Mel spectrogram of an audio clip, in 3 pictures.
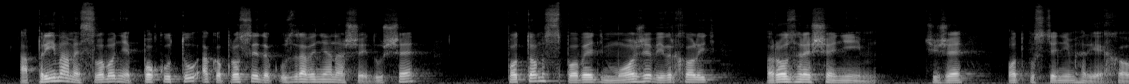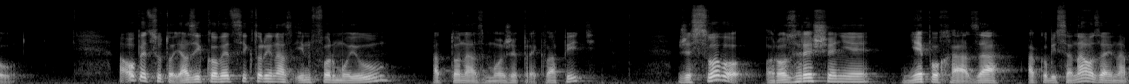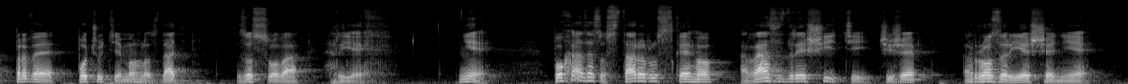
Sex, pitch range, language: male, 90-130 Hz, Slovak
